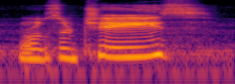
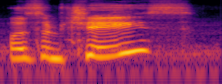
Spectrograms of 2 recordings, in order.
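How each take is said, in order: First: Said in the usual way. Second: Slower, laughing through the offer; amused teasing repeat. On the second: Shown as a demonstration. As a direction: say it again while chuckling.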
